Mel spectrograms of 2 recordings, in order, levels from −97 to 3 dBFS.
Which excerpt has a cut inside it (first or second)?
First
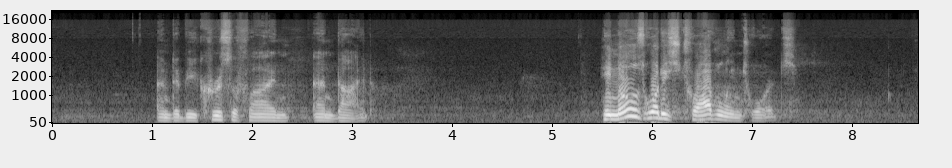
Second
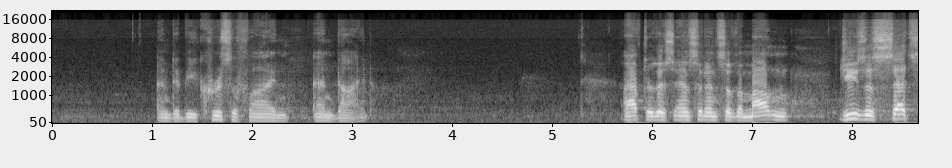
first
